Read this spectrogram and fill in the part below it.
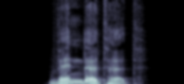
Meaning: inflection of wenden: 1. second-person plural preterite 2. second-person plural subjunctive II
- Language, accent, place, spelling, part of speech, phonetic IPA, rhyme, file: German, Germany, Berlin, wendetet, verb, [ˈvɛndətət], -ɛndətət, De-wendetet.ogg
